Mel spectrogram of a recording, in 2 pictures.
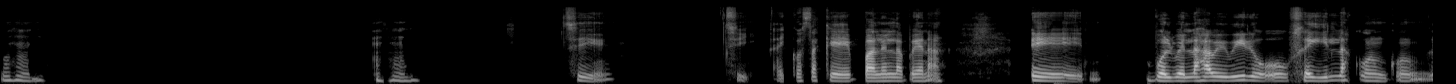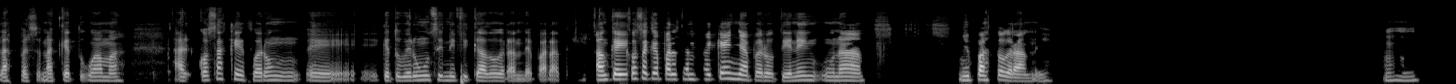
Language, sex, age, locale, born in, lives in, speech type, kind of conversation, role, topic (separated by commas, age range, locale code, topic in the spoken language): Spanish, female, 50-54, es-US, United States, United States, conversation, unstructured, none, ¿Qué tradiciones familiares te hacen sentir feliz?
